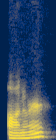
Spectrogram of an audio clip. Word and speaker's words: honor: Okay, in the following words, the H is mute. Hour, honest, honor, air, herb, and herbal.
